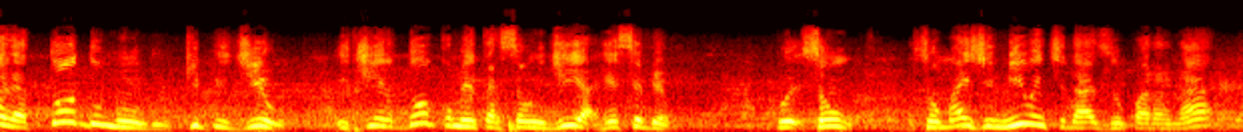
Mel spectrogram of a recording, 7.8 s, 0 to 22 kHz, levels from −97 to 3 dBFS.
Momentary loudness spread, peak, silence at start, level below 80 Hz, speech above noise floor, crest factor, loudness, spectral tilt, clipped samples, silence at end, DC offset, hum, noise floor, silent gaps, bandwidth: 10 LU; 0 dBFS; 0 s; -56 dBFS; 23 dB; 16 dB; -17 LUFS; -6.5 dB/octave; under 0.1%; 0 s; under 0.1%; none; -39 dBFS; none; 9.4 kHz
